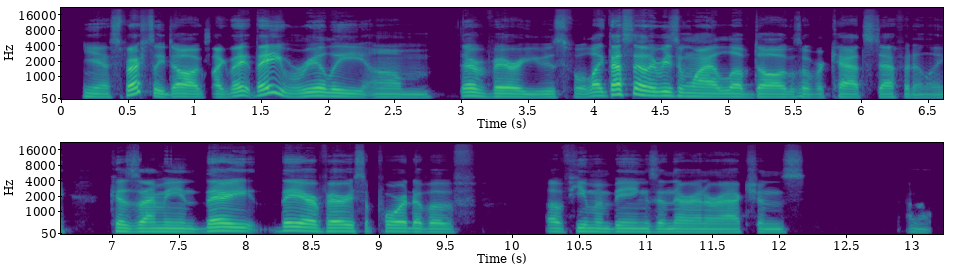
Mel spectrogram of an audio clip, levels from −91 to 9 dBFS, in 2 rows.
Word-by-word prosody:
Yeah, 130 -3 -4
especially 125 +2 +2
dogs, 125 -2 +1
like, - - -1
they - - +3
they - - +5
really, 140 -3 -1
um, 115 -1 -9 0.2
they're 160 -1 +2
very 130 -2 +1
useful. 120 +1 -7
Like, 165 +1 +1
that's 220 +1 +7
the 225 - +5
only 175 -3 +5
reason 165 -3 0
why 135 -2 +2
I - - +2
love 125 -3 -2
dogs 120 -1 -1
over 115 -1 -6
cats 115 -1 -3
definitely, 110 -2 -7 0.3
'cause 140 -3 -1
I 135 0 +3
mean, 130 -3 -3
they, 155 -2 +4
they 170 +2 +3
are 150 -2 +4
very 140 +1 +2
supportive 135 -2 -2
of 120 -2 -5 0.6
of 135 -4 -5
human 135 -3 -4
beings 130 -1 -4
and 125 0 -4
their 120 -1 -2
interactions. 115 0 -6 0.8
Uh 115 -3 -14
125 Hz, 175 wpm, -25 LUFS, 120-140 Hz, 0.8 s, that's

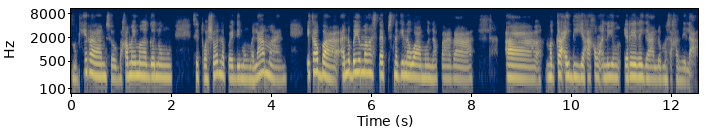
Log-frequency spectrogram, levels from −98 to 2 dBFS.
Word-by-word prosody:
maghiram. 215 +2 +1
So 185 -2 -6
baka 185 +4 -2
may 220 0 +4
mga 210 -2 +2
ganong 195 -1 -1 0.4
sitwasyon 215 +4 -1
na - - -5
puwede 185 0 -1
mong 180 -1 -4
malaman. 200 -2 -1 0.5
Ikaw 265 +4 +6
ba 200 -6 +4
ano 235 +4 +3
ba 245 - +6
yung 265 0 +3
mga 255 -1 +3
steps 225 +2 -3
na - - +3
ginawa 210 -3 +2
mo 190 0 -3
na 180 0 -6
para, 185 -2 -6 0.7
ah, 185 -3 +1
magka-idea 205 -1 +2
ka 195 - -2
kung 200 - -3
ano 195 +1 -3
yung 200 -1 -2
ireregalo 195 -3 +1
mo 180 - -6
sa - - -15
kanila? 165 -3 -9
200 Hz, 160 wpm, -22 LUFS, 185-220 Hz, 0.7 s, Ikaw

